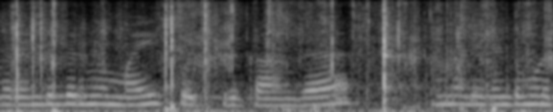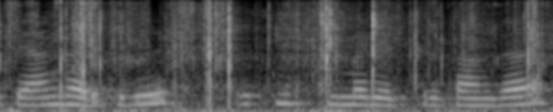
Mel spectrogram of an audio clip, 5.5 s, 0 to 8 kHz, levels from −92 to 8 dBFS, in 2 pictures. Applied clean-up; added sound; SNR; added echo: none; Crumpling, crinkling; -1 dB; none.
